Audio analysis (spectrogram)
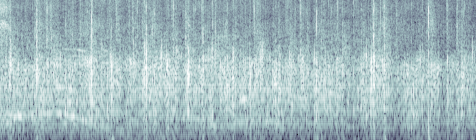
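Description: A Spanish-speaking church congregation claps in a dense, continuous round of applause, with sharper individual hand claps standing out in the mix.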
